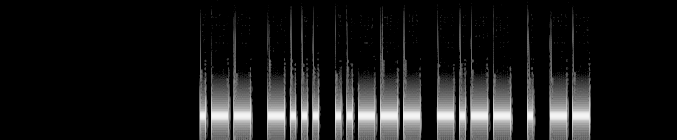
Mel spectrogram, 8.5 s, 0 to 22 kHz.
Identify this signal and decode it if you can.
Morse code, heard as a keyed tone, about 17 wpm, 700 Hz. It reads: WB2YEM
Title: USA Call Signs - 6 Characters - Repeated 3x - 17wpm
